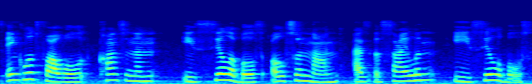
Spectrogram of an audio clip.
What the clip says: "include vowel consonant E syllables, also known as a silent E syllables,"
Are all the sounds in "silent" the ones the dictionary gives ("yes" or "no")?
no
